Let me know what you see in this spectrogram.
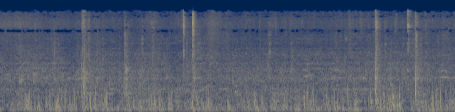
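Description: Heritage railway carriage running along the line, heard from inside the coach: a steady rumble from the wheels on the rails, with irregular knocks and clatter.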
